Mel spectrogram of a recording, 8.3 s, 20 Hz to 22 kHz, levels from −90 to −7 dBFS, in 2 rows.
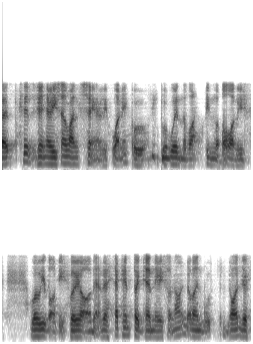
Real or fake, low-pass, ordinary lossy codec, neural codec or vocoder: fake; 3.6 kHz; none; codec, 16 kHz, 0.5 kbps, FreqCodec, larger model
